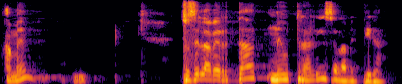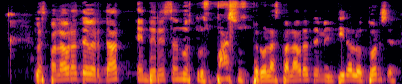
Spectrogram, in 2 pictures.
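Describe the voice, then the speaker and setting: A man's voice: on the high side, a little slow, sharp tone, husky. A man, a pastor preaching a sermon with an emphatic, repetitive cadence in church. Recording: dull lo-fi church recording.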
